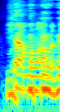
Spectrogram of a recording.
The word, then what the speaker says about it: Shyamalan: How you say it? M. Night? – M. Night. Shyamalan Ding Dong.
